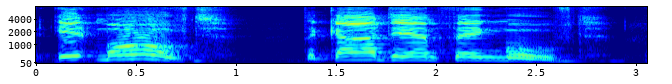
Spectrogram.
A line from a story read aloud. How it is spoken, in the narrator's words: George shouted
